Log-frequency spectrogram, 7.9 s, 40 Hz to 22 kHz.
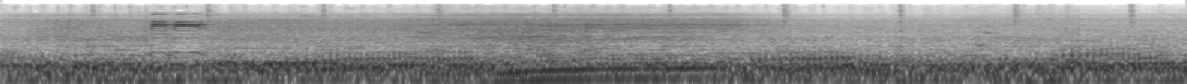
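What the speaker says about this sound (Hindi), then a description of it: "रश काफ़ी है, ट्रैफिक 2 तरफ से आ रही है।" Busy two-way road traffic beside a row of shops near a wedding venue in Puncak, Bogor, Indonesia: a steady close rumble of passing cars and motorbikes with a brief horn toot, under a voice.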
